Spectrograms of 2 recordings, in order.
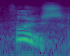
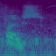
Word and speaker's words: Fluce: Fluce. – Fluce. – Yep, Fluce. – Yeah. Wasn't sure if I was pronouncing it right. – Yeah, earlier. – No, it's Fluce. My great grandfather immigrated from Italy, and the last name was Frucci, F-R-U-C-I.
